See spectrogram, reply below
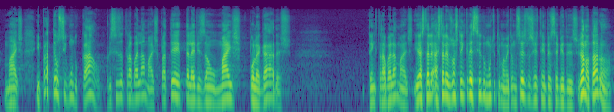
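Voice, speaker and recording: A middle-aged man from northeastern Brazil with a Northeastern Brazilian accent, preaching to a congregation with rhetorical questions and swings between loud and hushed. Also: fairly high pitch. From Natal, northeastern Brazil. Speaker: pastor. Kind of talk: sermon to a congregation. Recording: long hall reverb in a church.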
